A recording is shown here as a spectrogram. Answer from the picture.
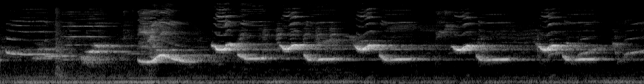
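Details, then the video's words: Lively masked laughingthrush, played to provoke silent birds to sing: a rhythmic series of clear two-part whistles, rising then sliding down, repeated roughly every 0.7 seconds. "KICAU BURUNG POKSAY HONGKONG GACOR"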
